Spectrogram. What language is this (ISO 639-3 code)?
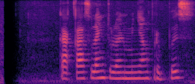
jav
